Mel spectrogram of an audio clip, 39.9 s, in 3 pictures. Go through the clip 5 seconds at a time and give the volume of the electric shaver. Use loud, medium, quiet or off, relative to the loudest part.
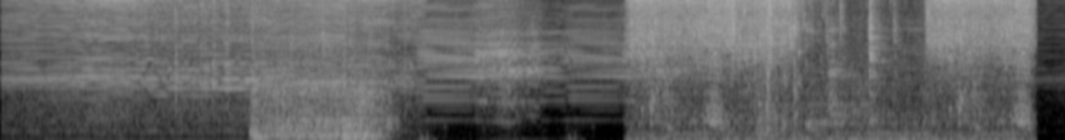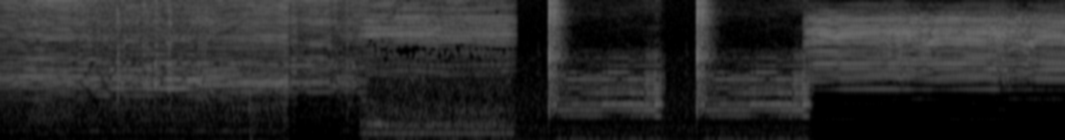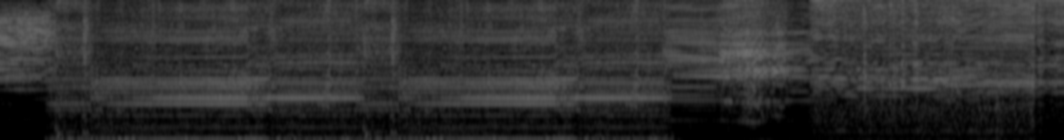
loud, loud, quiet, quiet, quiet, quiet, quiet, quiet.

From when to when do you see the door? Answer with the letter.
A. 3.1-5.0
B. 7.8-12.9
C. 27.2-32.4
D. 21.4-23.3
A.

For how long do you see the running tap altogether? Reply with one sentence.
You can hear the running tap for 5 seconds altogether.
